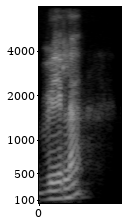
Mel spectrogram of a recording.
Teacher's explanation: la pronunciación obviamente es con los labios pegados, es vela, mientras que barco es distinto.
